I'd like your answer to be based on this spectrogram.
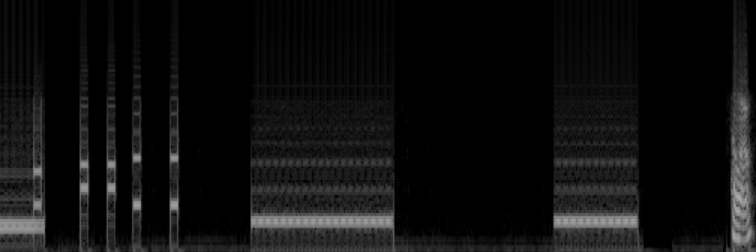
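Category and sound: signal or alarm, telephone number being dialed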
